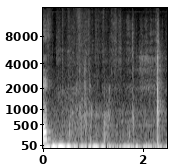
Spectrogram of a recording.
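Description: A plastic Blu-ray case being slid and lifted out of a cardboard box tray: light rubbing and scraping with a few soft clicks.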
